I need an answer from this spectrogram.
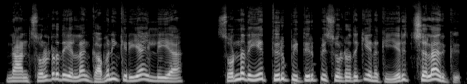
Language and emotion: Tamil, angry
